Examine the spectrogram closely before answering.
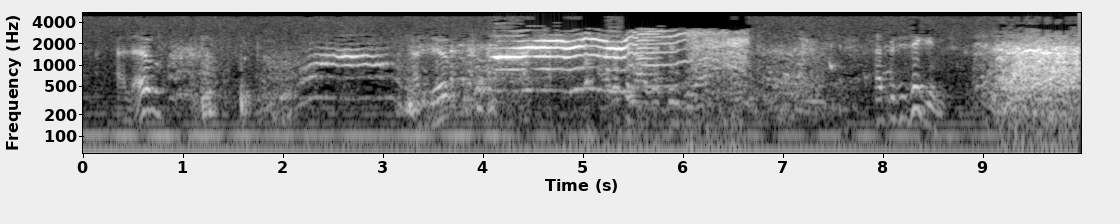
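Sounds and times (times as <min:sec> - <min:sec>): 
steady low hum: 0:00.0 - 0:09.9
speech: 0:00.5 - 0:01.9, 0:03.2 - 0:04.5, 0:05.8 - 0:06.9, 0:07.9 - 0:09.8
several cats meowing and caterwauling: 0:01.8 - 0:06.8
laughter: 0:03.2 - 0:08.3, 0:08.9 - 0:09.9.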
